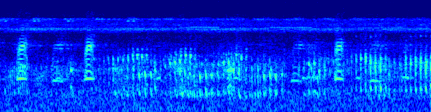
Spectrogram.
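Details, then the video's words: Backwater frog chorus: overlapping rattling, pulsed croaks in uneven bursts, with short louder knocks standing out near the start and again later, over a continuous high, steady hiss. "Backwater Chorus, & Frog Chorus"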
